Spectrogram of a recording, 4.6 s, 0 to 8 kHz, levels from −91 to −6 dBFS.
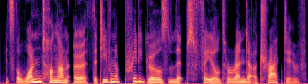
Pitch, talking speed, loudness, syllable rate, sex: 160 Hz, 205 wpm, -17 LUFS, 5.5 syllables/s, female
